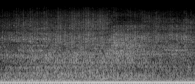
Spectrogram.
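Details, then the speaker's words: 1996 Dodge Ram 3500 12-valve Cummins diesel just after a hard-starting fix, batteries a little low, white smoke at startup: it settles into a steady, even low rumble with no misses, knocks or hunting, a normal idle. "okay now it seems to be idling pretty nice"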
